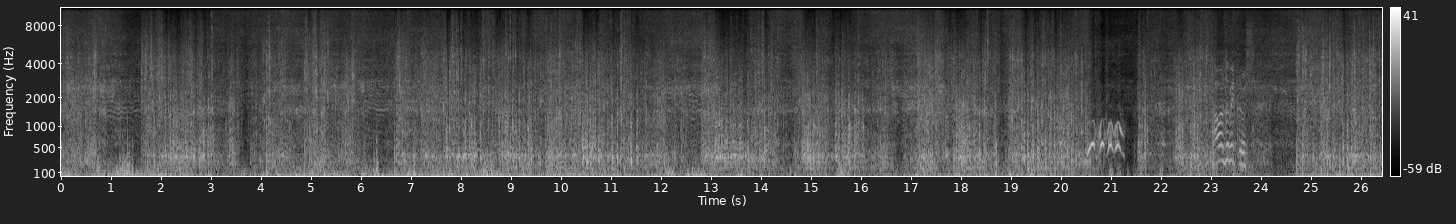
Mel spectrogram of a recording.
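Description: Bicycle tyres rumble and crunch over a dirt trail.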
